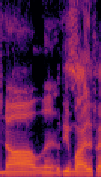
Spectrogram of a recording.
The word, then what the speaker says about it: New Orleans: If you're going to say it right, you got to say it right. Nolans. I'm close. It's Nolans.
